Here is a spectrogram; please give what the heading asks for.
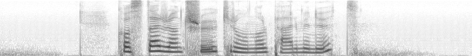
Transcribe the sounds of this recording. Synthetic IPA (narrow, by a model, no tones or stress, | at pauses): kʰɔst̪aɾɵnt̪ɧʉːkʰɾuːnʊɾpʰæɾmɪnʉ̟ːt̪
